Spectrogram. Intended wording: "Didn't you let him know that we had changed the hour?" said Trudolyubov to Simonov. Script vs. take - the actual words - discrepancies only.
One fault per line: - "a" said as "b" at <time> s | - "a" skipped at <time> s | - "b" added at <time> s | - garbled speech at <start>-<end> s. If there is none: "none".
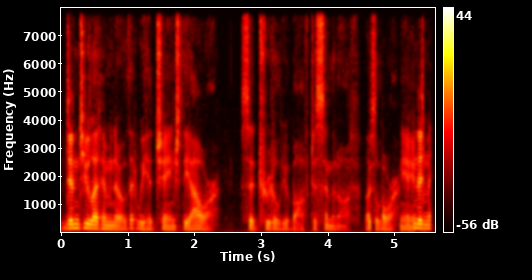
- garbled speech at 4.6-5.6 s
